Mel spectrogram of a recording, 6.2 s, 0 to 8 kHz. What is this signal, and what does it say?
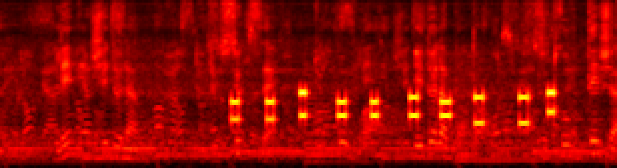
DTMF, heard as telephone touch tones, dialled by hand, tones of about 70 ms. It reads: 449778722#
